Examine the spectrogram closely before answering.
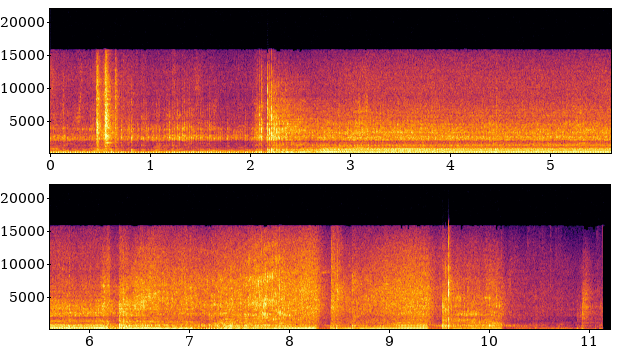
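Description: A car engine revs loudly and changes gear as the car speeds away.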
